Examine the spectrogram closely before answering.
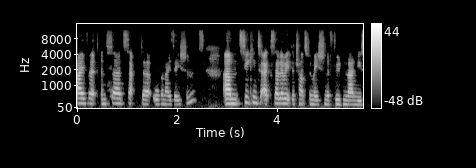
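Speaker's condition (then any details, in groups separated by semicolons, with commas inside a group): No condition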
